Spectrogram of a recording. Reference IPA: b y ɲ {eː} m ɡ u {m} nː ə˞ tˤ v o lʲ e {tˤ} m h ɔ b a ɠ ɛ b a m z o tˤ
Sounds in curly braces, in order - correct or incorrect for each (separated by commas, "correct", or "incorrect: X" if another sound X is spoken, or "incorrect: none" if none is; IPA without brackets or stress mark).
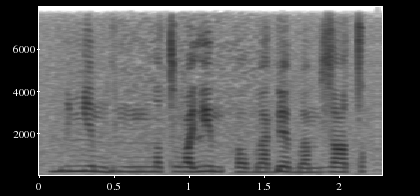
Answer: incorrect: e, correct, incorrect: none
